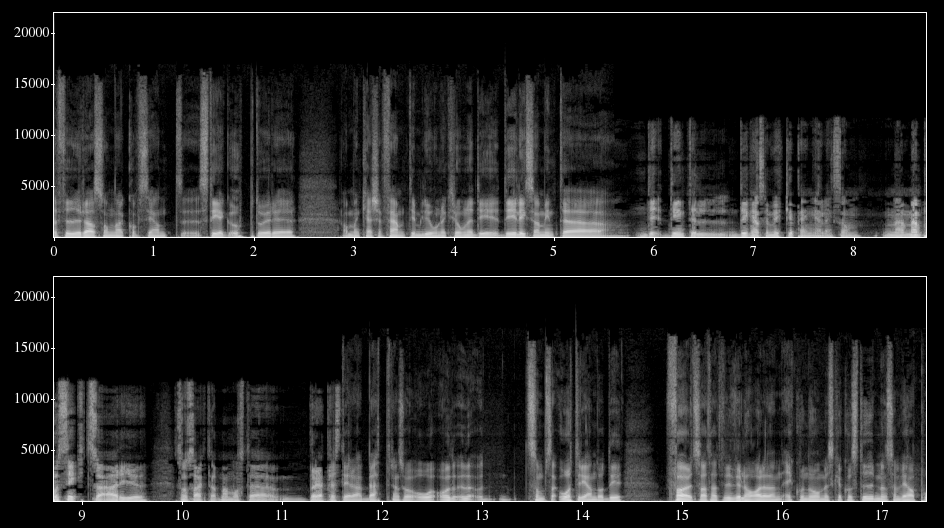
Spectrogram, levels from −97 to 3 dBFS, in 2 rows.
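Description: From 5.6 s to 11.6 s the speech switches abruptly, with no gap, to an adaptive stream at a lower bitrate. Nothing survives above 11.8 kHz, the treble drops and artefacts thicken, which fits a drop to 16 kbit/s HE-AAC. Quality returns before "bättre än så".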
